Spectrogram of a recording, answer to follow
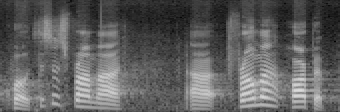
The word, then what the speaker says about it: Harrop: This is from Froma Harpip. I don't know how to pronounce it. It's Harrop.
